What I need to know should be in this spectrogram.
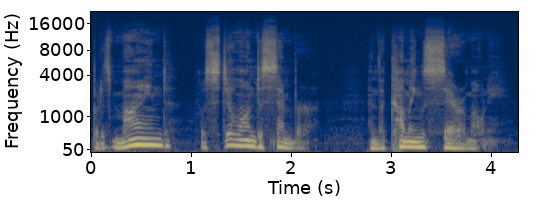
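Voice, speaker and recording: A man's voice: fairly low pitch, lively intonation, normal speed, a little mellow, breathy edge, dry recording. A man reading scripted storybook narration aloud.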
